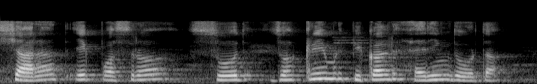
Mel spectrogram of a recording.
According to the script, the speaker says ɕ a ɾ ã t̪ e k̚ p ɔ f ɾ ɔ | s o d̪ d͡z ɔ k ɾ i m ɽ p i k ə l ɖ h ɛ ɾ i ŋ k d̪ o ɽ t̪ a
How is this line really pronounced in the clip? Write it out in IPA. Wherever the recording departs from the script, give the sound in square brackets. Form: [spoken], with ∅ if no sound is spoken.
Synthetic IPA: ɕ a ɾ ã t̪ e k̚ p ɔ [s] ɾ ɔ | s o d̪ d͡z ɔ k ɾ i m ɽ p i k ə l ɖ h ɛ ɾ i ŋ [ɡ] d̪ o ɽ t̪ a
